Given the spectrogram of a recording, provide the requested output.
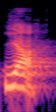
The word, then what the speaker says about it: Ja: भी शुरू होते हैं वो आप वाई से प्रोनाउंस करेंगे, या, जे ए या, सिंपली।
